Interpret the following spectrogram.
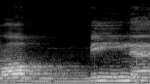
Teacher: را کو موٹا کر کے پڑھنے کے ساتھ را کو با سے ملا دیں گے اس لیے کہ با پر تشدید ہے اور تشدید ہونے کی وجہ سے با پر تھوڑا ٹھہراؤ رکھیں گے.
